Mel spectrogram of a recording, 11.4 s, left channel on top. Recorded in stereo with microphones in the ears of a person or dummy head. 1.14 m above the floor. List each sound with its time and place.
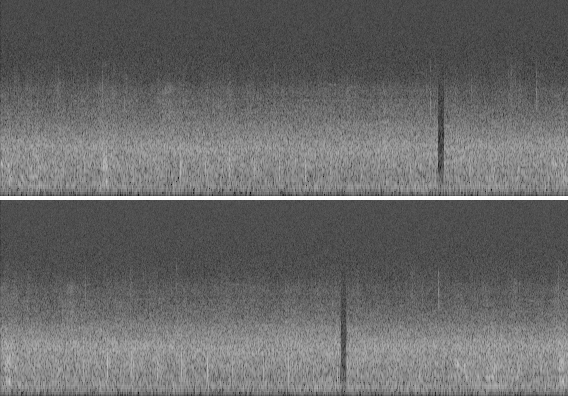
Only background noise.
